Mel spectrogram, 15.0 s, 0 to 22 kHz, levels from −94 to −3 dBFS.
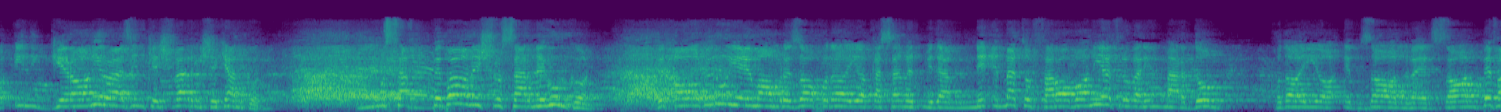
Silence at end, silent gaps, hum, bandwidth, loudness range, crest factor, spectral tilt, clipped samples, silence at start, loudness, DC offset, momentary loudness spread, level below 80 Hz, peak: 0 s; none; none; 11.5 kHz; 3 LU; 14 dB; -4 dB/octave; under 0.1%; 0 s; -28 LUFS; under 0.1%; 7 LU; -70 dBFS; -14 dBFS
